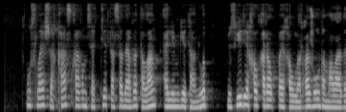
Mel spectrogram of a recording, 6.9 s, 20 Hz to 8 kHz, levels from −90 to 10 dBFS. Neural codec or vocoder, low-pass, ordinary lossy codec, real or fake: vocoder, 22.05 kHz, 80 mel bands, Vocos; 7.2 kHz; none; fake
